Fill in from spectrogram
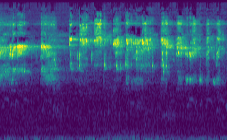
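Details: Swiftlets at an eleven-month-old bird's-nest house in Cambodia, many flying on the roof, give a dense, overlapping chatter of high, thin chirps and twitters, a steady flock sound with a faint low hum underneath.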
